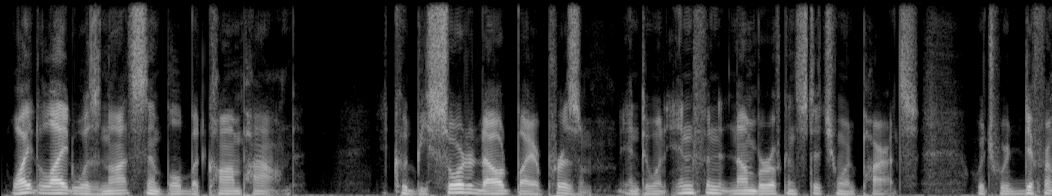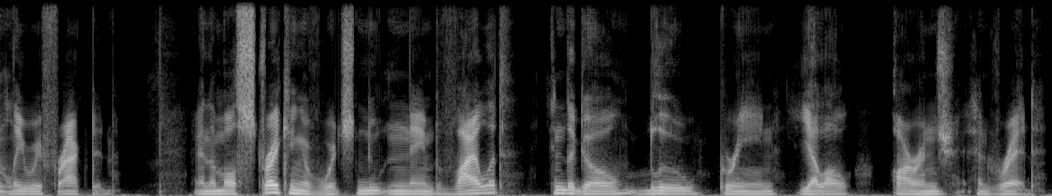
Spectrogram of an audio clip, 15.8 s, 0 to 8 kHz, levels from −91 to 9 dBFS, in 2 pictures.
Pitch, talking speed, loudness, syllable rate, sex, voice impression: 110 Hz, 160 wpm, -22 LUFS, 5.1 syllables/s, male, masculine, middle-aged, thick, powerful, muffled, raspy, cool, intellectual, mature, wild, slightly strict, slightly sharp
